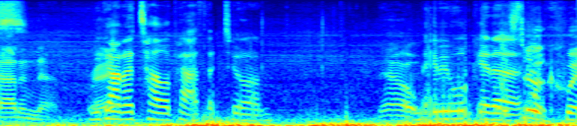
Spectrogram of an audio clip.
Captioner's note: none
